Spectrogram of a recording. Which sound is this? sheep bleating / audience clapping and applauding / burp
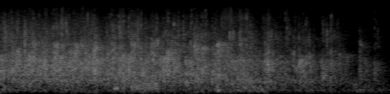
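audience clapping and applauding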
